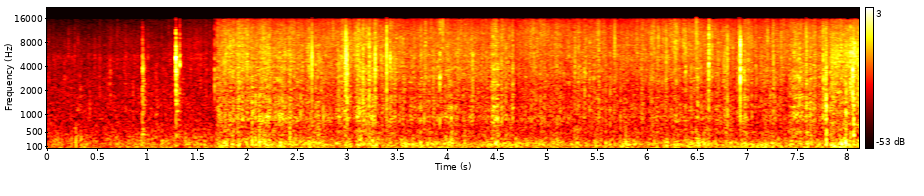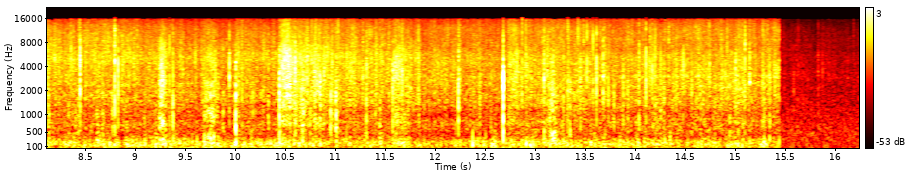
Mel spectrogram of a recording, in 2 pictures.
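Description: Food frying: a steady sizzle with scattered crackles and pops. It starts abruptly about two seconds in and cuts off sharply near the end.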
